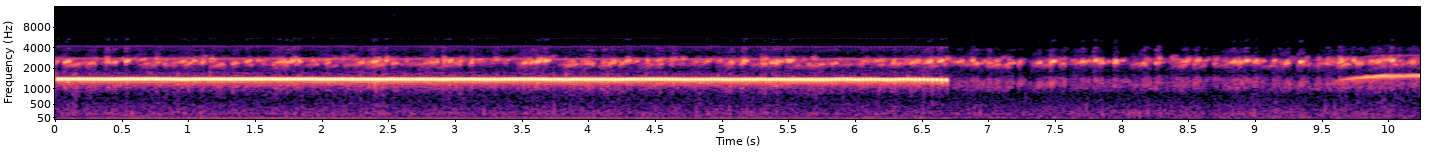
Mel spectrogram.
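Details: Arroyo toad (Bufo microscaphus californicus) mating call: a steady, high, even trill held for nearly seven seconds, breaking off abruptly, then a new trill beginning near the end over a continuous buzzing chorus band above it.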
